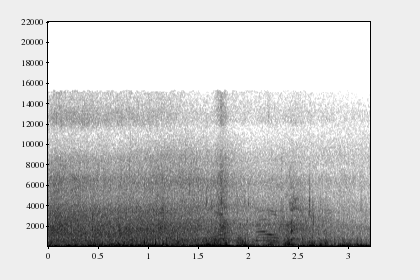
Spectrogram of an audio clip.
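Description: Strong wind buffets the microphone during surf fishing on an ocean beach, a constant loud rumbling roar with surf beneath it and a brief voice in the middle.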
